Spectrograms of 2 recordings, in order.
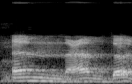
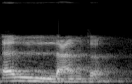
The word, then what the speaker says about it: an'amta: Bien dire par exemple an'amta et non pas al-amta.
